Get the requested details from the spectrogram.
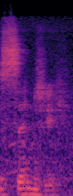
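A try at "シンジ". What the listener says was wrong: Shinji. Shinji. You got rid of the H.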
